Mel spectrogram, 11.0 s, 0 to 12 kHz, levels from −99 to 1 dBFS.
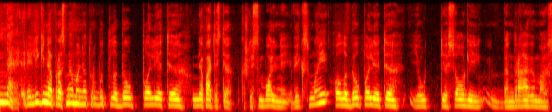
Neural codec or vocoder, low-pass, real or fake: none; 10.8 kHz; real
